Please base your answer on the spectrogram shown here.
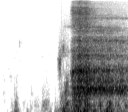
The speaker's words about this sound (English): Take a deep breath.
